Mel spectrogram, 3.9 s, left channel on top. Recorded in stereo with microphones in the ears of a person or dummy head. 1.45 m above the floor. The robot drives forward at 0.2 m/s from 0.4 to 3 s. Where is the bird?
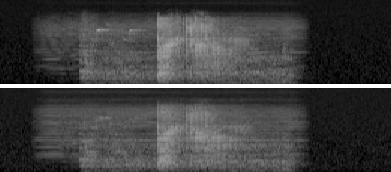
5° left (ahead or behind), 2.5 m.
